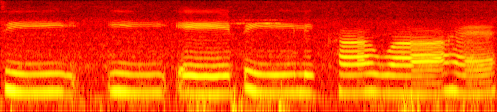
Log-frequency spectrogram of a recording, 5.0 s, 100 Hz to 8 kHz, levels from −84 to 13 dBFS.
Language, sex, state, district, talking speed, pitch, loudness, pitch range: Hindi, male, Haryana, Charkhi Dadri, 50 wpm, 215 Hz, -15 LUFS, 210-225 Hz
